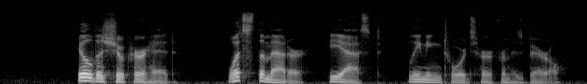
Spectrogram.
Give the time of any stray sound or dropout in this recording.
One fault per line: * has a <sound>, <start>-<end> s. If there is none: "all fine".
all fine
